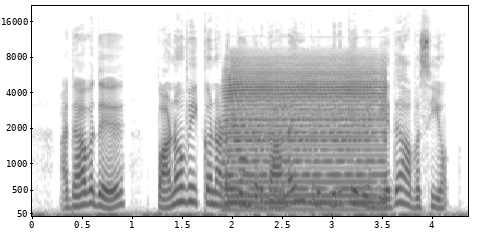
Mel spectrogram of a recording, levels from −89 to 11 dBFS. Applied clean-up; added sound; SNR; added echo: none; Accordion; -3 dB; none.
